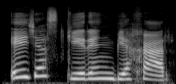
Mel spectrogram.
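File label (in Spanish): ellas quieren viajar, Spanish, female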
